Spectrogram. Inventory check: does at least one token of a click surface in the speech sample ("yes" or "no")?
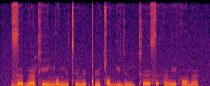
yes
